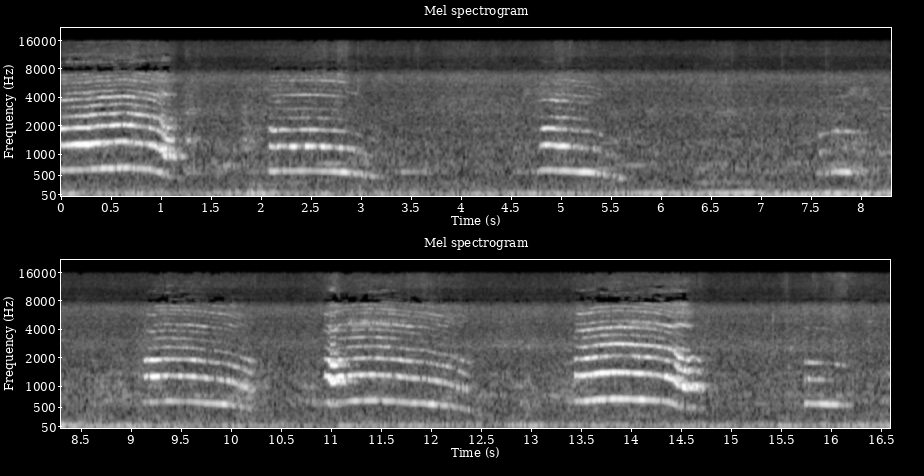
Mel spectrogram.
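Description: Domestic cats in a face-off giving long, drawn-out warning yowls, each about a second long and sliding down in pitch at the end. There are about six such yowls and two short ones, spaced a second or two apart: the threatening caterwaul of cats about to fight.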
